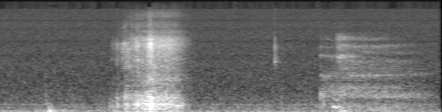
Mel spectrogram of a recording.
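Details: Sneezes recorded on request, with a build-up of 'oh' sounds: one muffled, breathy sneeze in a quiet room, then a soft sniff; sneeze.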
